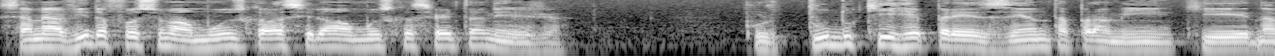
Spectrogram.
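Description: A man's medium-pitched voice at a moderate pace, dark and mellow in tone, with ordinary pitch variation. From São Paulo state interior (Amparo, near Campinas), Brazil. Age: 30s. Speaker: dentist turned network marketer. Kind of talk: testimony.

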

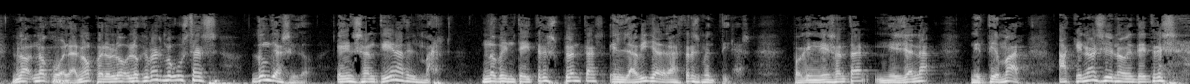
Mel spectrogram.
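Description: Speaking at a moderate pace, a somewhat breathy man at medium pitch makes very wide pitch swings while his loudness stays very even. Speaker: radio comedy host. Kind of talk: comedic radio show. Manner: animated.

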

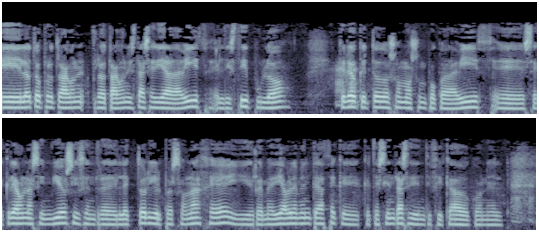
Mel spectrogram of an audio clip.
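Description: Very deep and low in pitch, a woman speaks fairly quickly in a dark, mellow tone with monotone, flat intonation. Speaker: radio host. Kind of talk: interview. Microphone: voice too quiet for guest.

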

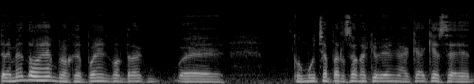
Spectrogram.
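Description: This man talks at a fairly quick pace in a fairly high pitch, his dark, mellow tone carried on fairly even intonation. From Nicaragua, Estelí. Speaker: former baseball pitcher. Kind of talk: casual interview.

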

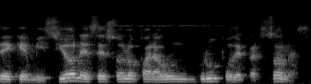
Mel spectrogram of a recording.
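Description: At a moderate pace, a man of medium pitch speaks in an ordinary speaking voice. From El Salvador. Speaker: missionary. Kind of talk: testimony. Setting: video call.

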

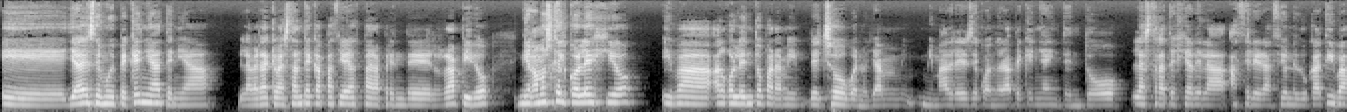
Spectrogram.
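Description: A woman speaks at a fairly low pitch and a fairly quick pace, a normal speaking voice with fairly even intonation, hardly any pauses and big swings in loudness. The recording is very clean, with a silent background. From Spain, Asturias (Gijón). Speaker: entrepreneur, leadership consultant and author. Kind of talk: interview.

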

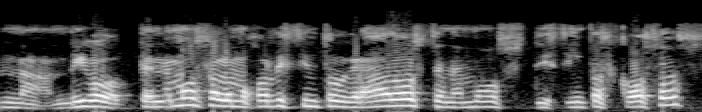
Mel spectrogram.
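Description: A man's high voice at a fairly slow pace, with ordinary pitch variation. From Monterrey, Mexico. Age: 40s. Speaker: podcast guest, pilgrimage traveller. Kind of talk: casual chat.

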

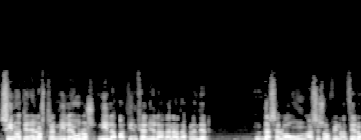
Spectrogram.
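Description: A man speaks in an unremarkable speaking voice at a fairly quick pace and fairly high pitch, with ordinary pitch variation and very even loudness. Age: 60s. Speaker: private investor. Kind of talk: talk to live audience.

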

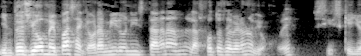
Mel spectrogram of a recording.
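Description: Very fast and high-pitched, a man rattles through his words. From Spain, El Bierzo (León). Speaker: professional footballer. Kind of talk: casual interview chat. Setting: video call.

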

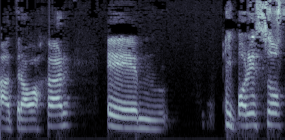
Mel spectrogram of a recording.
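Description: A woman with an Argentine accent. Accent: Argentine Spanish (voseo). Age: 30s. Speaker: human rights activist and foundation director. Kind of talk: interview. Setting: video call.

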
